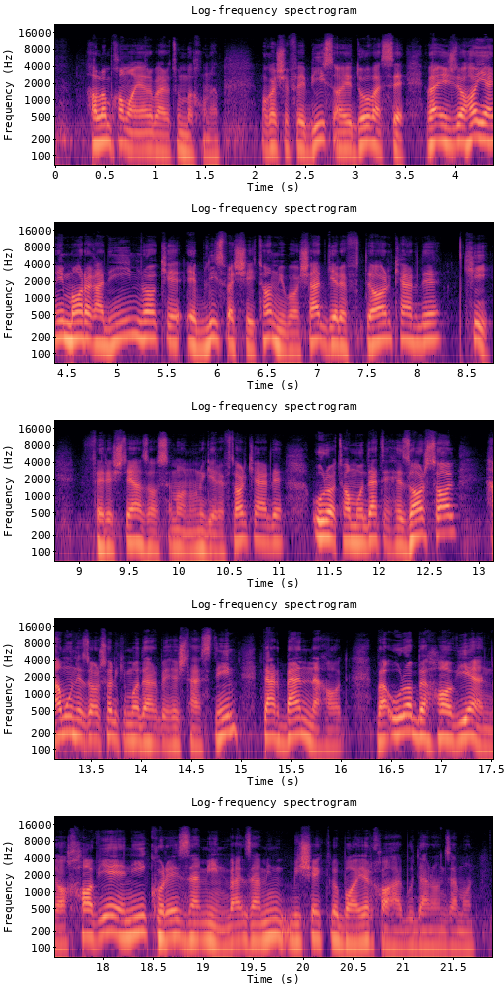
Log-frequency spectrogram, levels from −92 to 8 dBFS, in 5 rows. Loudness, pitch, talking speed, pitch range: -20 LUFS, 150 Hz, 190 wpm, 130-170 Hz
